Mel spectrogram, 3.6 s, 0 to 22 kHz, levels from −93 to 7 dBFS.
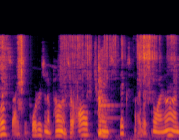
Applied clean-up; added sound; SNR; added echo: classical method log-MMSE.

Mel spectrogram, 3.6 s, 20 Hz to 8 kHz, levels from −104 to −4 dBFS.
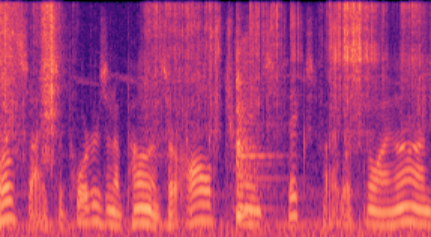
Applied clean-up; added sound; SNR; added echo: none; Rattle + Snare drum; 1 dB; none.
